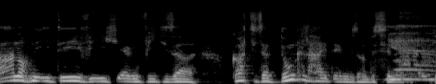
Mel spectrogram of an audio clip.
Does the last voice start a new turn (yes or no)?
yes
